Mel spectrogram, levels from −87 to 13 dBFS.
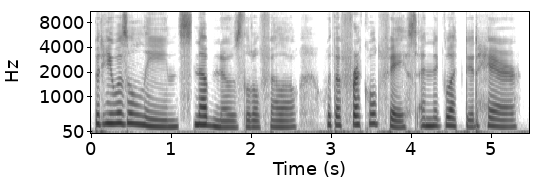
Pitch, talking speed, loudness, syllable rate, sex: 205 Hz, 175 wpm, -18 LUFS, 4.4 syllables/s, female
